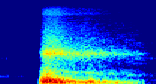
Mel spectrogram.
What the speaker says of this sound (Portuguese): Vamos lá, todo mundo respirando junto comigo.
